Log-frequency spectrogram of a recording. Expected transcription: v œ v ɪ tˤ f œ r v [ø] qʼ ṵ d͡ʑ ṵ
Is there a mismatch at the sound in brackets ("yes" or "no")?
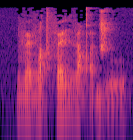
yes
